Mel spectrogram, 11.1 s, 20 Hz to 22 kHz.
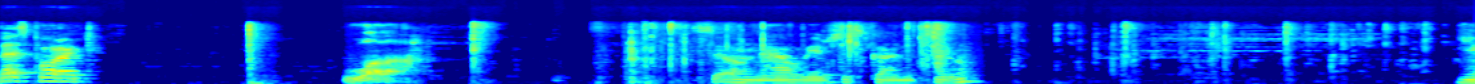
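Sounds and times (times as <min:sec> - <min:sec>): plastic packaging rustling: 0:04.4 - 0:11.0.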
